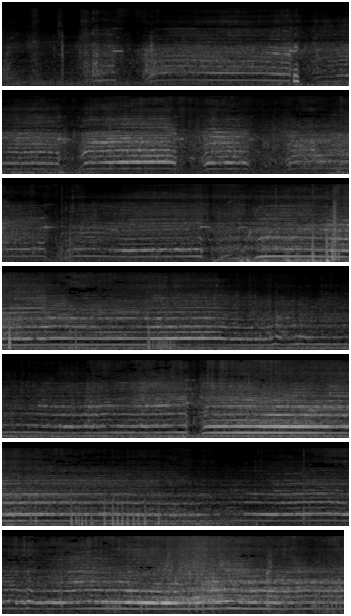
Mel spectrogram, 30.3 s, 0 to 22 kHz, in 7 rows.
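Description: Feilun FT012 RC racing boat's brushless motor whining at speed. For the first ten seconds or so the throttle comes on and off in short bursts, then the whine runs almost unbroken with small rises and falls in pitch, growing louder twice as the boat runs close.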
